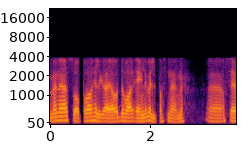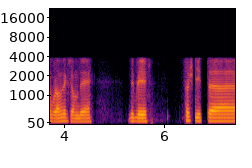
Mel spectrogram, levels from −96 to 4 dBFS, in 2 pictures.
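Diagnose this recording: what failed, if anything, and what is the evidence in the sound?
Speex codec, heard throughout the speech: a codec-stage fault. Voiced sounds come out hoarse and grainy. Too few bits are left for the excitation signal, which fits a setting near 11 kbps.

VoIP packet loss concealed by the speech codec, from 3.44 to 3.48 s: a network-stage fault. About 40 ms of speech turns into a smeared, stretched sound that fades. This points to two lost 20 ms packets, filled in by the decoder repeating its last pitch and filter at falling gain.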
